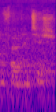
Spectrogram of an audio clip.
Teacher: a secondary stress on the /fəʊ-/, and that keeps it strong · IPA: /ˌfəʊnɪˈtɪʃn/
